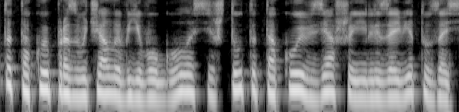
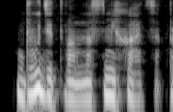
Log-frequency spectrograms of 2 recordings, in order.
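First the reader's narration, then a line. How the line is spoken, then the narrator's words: Offended mumbling. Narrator (Russian): пробормотал обиженно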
